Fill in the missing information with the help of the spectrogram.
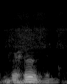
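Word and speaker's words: Verhoeven: And yes, that is how you say it, by the way. Verhuven.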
